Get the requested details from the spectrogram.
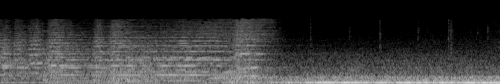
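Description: A loud, steady drone of early propeller passenger airplane engines heard inside the cramped cabin fills the whole stretch, a thick low rumble with a harsh mechanical roar that deepens and settles toward the end. No voices.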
